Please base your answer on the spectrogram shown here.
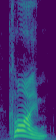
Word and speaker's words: climb: like calm for example climb climb means gotta sell look so the B is silent that the T at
